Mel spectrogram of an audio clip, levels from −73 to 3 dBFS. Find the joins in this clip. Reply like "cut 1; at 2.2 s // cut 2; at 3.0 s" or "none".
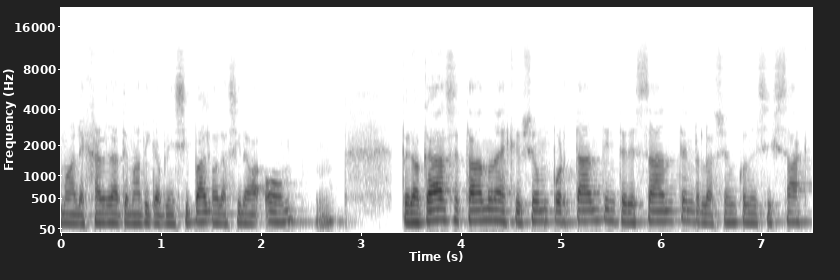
cut 1; at 1.5 s // cut 2; at 4.8 s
